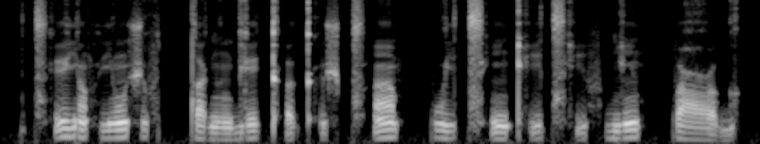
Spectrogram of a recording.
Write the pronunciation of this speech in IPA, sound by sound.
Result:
t͡sʼ ɪ j ɐ̃ f j ũ ʃ ʏ f tː a ɡ ɐ̃ ɡ e kʼ ɐ kʼ ʏ ʃ t͡sʼ ã pː u j t͡sʼ ĩ kʼ i t͡sʼ i f ɡ ĩ pː ə ʕ ʊ ɡ

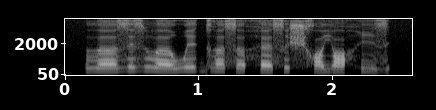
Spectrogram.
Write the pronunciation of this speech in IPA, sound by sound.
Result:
ð ɜ z e z β ɜ w e ɡʱ ɜ s ə h ɛ s ɯ ʃ x ɒ j ɒ h i z

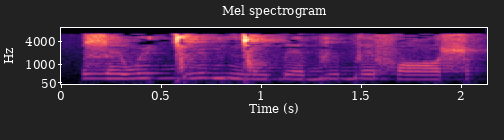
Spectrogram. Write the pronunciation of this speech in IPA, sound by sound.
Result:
ɮ e˧ w y˦ ɡ͡ǀ yː˦ b ŋ͡ǀ u˨ ɓ e˨ b i˧ b e˦ f ɔː˧ ɬ

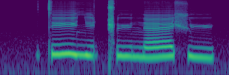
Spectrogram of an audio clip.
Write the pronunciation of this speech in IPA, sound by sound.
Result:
t eː lʲ æ ǁ yː n æː ʃ y

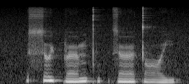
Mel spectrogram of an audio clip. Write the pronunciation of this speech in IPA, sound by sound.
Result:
s ɵ˥ ɥ p œː˨˥ m kʷʰ ɪ˧ k̚ s œː˨ t̪ ɔː˨˩ j

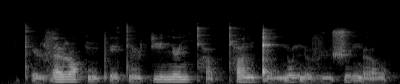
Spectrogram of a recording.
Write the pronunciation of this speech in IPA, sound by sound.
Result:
tʼ e˩ ɭ v æ˥ ɭ ɔ˥ k ũ˩ pʼ e˩ t ɛ̃˩ ɭ k i˥ n ø˥ n qʰ ɵ˩ b qʰ œ˥ n ǃ y˩ lˠ n u˥ n ɵ˩ v ʉ˩ ʃ ʉ˥ ŋ œ˩ lˠ

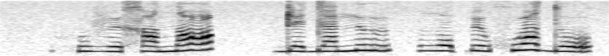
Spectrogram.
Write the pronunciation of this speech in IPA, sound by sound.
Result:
h u v ø x ɑ n ɑ | ɖ e d æ n ɯ | ðˤ ø ɓ ø xʷ ɑ d o

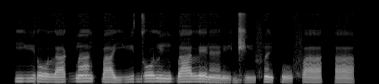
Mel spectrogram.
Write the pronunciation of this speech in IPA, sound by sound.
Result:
j i˧ ɾ o˨ l a˨˦ ɡ͡b ã˦˨ k͡p a˨ j i˨˦ d o˦ l ĩ˦ ɡ͡b a˦ l e˦˨ ɾ ɛ̃˨ ɾ i˨ d͡ʒ i˨˦ f ɛ̃˧ k͡p u˨ f a˧ | a˨

